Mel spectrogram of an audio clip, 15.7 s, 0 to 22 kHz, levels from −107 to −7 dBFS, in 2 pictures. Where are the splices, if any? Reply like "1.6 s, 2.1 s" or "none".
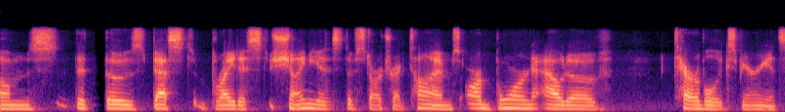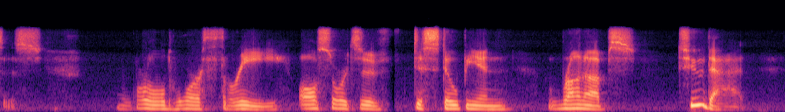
none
